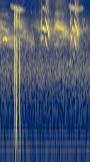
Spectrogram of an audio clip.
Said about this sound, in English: The park was full of birds chirping away. It was a symphony worth your time.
